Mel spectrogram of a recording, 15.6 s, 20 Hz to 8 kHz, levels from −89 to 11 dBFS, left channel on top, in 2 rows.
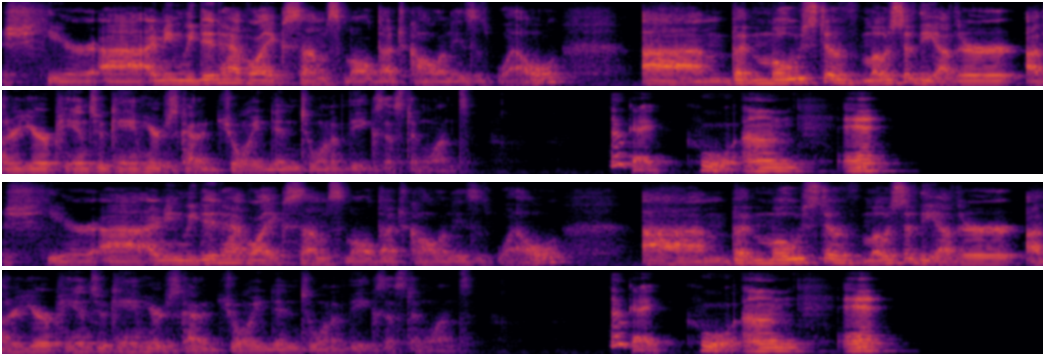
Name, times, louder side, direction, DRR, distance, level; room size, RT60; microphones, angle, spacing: voice 1, 0.0-11.2, left 3 dB, 55° left, 0.6 m, -31 dB
voice 2, 12.4-12.7 13.0-14.3, equal, ahead, 0.4 m, -29 dB
4.1 x 2.0 x 2.7 m
head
